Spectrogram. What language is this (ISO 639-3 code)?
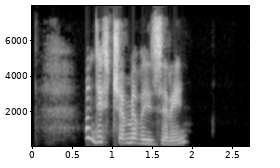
kab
